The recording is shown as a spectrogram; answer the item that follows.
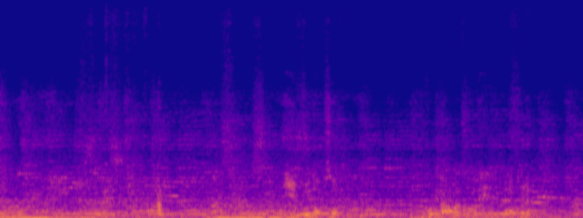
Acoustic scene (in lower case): cafe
